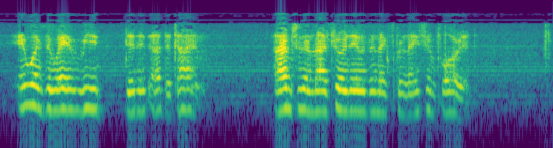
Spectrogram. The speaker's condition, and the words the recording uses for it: Parkinson's disease. The gentleman may have difficulty in speaking right now, he's a rather amazing individual.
